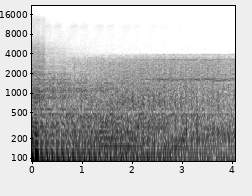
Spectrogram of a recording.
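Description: Outro of a progressive psytrance track: once the beat drops out, an engine-like electronic rumble of noise with a faint steady high tone runs on, slowly fading out.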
